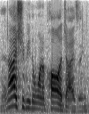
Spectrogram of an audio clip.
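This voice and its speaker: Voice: mid-range voice, big pitch swings, fast, bright, forceful tone, slight background noise, poor audio. A game player voicing a confident, teasing schoolgirl from a visual novel in a breezy, self-assured way. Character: confident, teasing schoolgirl honor student, spirited.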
